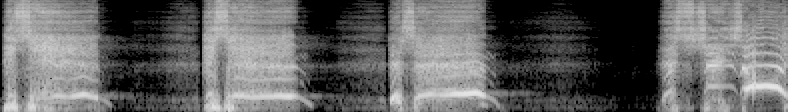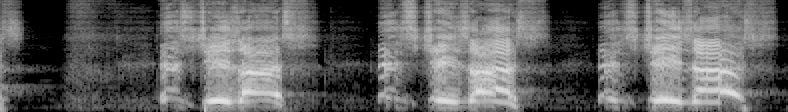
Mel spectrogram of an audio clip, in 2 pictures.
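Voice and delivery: full-throated, very high frantic shouts; shouting. Retold or imitated. Shaking coworker shouting out who he sees, frantic shout. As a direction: yell it over and over, stretching the words. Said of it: "he just starts to shout".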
